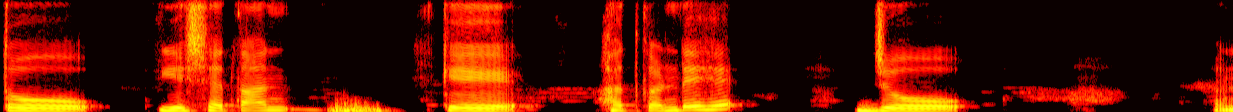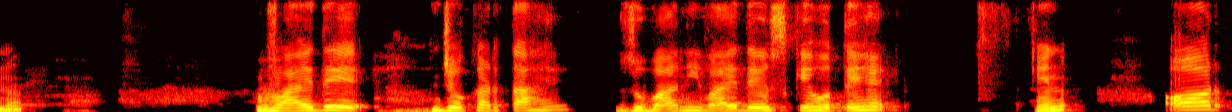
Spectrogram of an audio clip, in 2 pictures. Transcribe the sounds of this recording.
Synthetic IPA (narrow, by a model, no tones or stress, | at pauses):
t̪oː | jeʃɛːt̪aːn | ke | hɐt̪kə̃ɳɖeɦɛː | d͡ʒoː | ɦɛ̰na̰ | ʋaːɪd̪ed͡ʒoːkɐɾt̪aɦɛː | zʊbaːniʋaːɪd̪eʊskeɦoːt̪eɦɛ̃ː | ɦɛna | ɔːɾ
